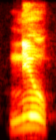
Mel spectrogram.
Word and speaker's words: knew: न्यू, KNEW, KNEW में के silent है, उसको पढ़ते हैं न्यू।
